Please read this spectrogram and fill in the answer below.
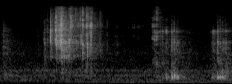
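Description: A bite into a crisp fried piece of food: one loud crunch about half a second in, followed near the end by a few smaller crunches as it is chewed.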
